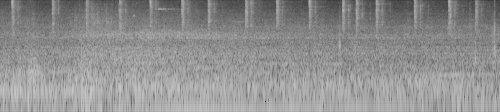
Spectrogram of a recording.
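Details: Diesel locomotive at a station crossing, heard as it pulls out slowly: low diesel rumble with slightly uneven sharp ticks about twice a second; not wheel damage, reportedly its normal engine sound.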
